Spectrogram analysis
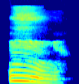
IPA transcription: ŋ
